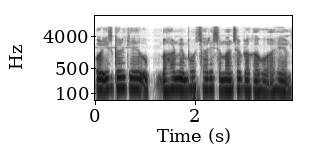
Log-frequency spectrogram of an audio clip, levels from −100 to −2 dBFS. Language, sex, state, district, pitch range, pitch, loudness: Hindi, male, Arunachal Pradesh, Papum Pare, 120-135 Hz, 125 Hz, -16 LUFS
